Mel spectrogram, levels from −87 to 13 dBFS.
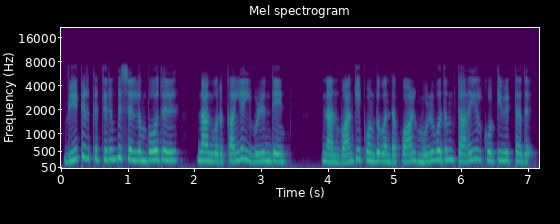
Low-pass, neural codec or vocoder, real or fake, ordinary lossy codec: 7.2 kHz; codec, 16 kHz, 1 kbps, FunCodec, trained on Chinese and English, 50 frames a second; fake; MP3, 48 kbps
